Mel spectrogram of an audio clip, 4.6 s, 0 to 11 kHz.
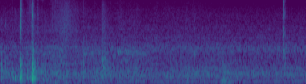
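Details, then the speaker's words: Upgraded Goldenmate LiFePO4 UPS switching back to wall power: two quick sharp relay clicks a fraction of a second apart, then near silence; transfer fast enough that the connected computer didn't hitch, normal relay transfer. "it just transferred back over. I heard the relay click, and it was fast enough that the computer didn't even have a hitch."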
